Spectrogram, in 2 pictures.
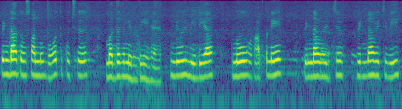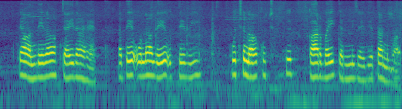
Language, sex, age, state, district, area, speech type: Punjabi, female, 60+, Punjab, Jalandhar, urban, spontaneous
